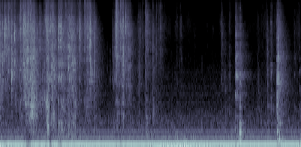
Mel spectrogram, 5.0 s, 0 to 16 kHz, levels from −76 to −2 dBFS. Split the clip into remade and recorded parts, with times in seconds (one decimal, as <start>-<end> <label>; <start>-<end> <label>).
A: 0.0-5.0 recorded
